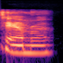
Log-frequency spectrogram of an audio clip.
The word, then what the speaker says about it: Tamera: Is it Tamera or Tamera? Just Tamera.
